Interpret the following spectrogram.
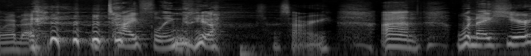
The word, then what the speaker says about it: tiefling: That's how you say tiefling. Tiefling. Yeah, we're still saying it wrong. My bad. Tifling.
